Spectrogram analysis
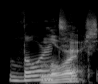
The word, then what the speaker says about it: Lore Tush: Lore Tush, L-O-R Tush.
